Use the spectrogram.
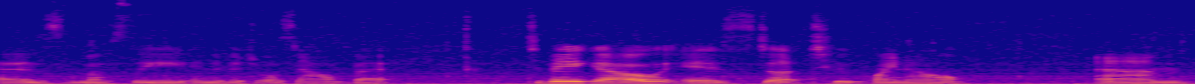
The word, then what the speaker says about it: Tobago: experience the culture and cool okay wait it's pronounced Tobago today oh yeah okay it's technically there's two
